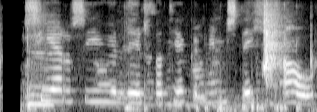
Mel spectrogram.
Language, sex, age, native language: Icelandic, female, 13, Icelandic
